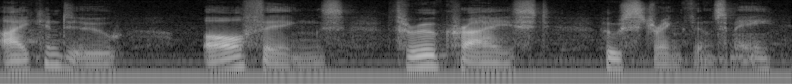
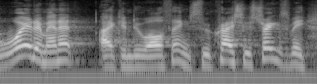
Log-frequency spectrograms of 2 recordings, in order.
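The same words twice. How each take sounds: First: Slow, soft, low and deliberate; calm affirmation. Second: Quick, louder, self-satisfied misuse of the verse; mock prosperity preacher. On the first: Shown as a demonstration. Preacher showing his quiet affirmation, slow and soft. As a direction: let each word of the verse settle. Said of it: "simply repeat Paul's great affirmation". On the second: Preacher mocking name-it-and-claim-it believers, brash and fast. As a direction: rattle the verse off like a get-rich formula. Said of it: "name it and claim it theology".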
